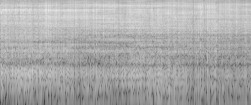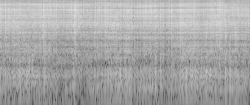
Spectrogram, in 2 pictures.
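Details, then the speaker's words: MIG welder, first-time welder practicing a bead. Harsh, uneven hiss with little steady crackle: the torch is held too far away with excessive wire stickout, running hot, with slow travel instead of sliding. "look at your wire sticking out now oh wow you're getting way too far away like I was telling sometimes look how hot that is as you go you're not you're doing more of this instead of sliding"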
